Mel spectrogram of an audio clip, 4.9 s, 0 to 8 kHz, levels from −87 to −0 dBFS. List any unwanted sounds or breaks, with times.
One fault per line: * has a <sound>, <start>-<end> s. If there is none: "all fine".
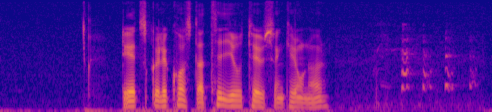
* has a laugh, 3.7-4.8 s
